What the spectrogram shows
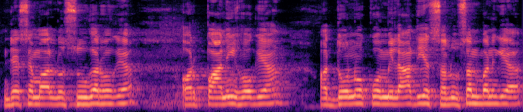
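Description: Middle-aged male chemistry teacher, high-pitched, asks and answers his own questions. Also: flat delivery, moderate pace, darkish tone. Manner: repeats questions and answers them himself; mixes English terms into Hindi. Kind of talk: classroom lecture.

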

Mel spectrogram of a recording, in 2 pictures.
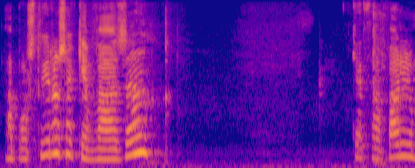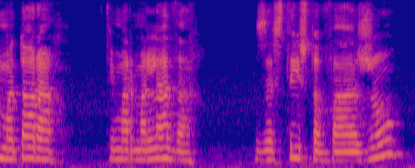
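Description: A woman with a Greek accent hosting a home cooking video, calmly explaining each step in her kitchen. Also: fairly low pitch, long pauses, a little hiss or hum. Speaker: cooking show host.

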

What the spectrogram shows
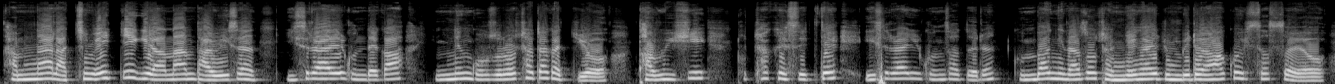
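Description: Woman narrator, children's Bible story: higher-pitched voice, scripted storytelling delivery. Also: normal speed, hardly any pauses.

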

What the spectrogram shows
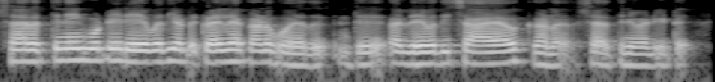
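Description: A woman recounting a serial episode scene by scene, in an even, unfussy storytelling manner. Her voice sits slightly low for a woman. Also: quick pace, creaky. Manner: plain, step-by-step narration.

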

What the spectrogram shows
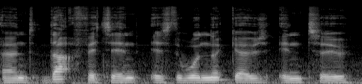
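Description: A man's voice: deep voice, takes it slowly, slight background noise. A man in his thirties casually narrating his engine rebuild as he works in a garage, thinking aloud. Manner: relaxed, plain-spoken, thinking aloud while working. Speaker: boat engine rebuild vlogger.

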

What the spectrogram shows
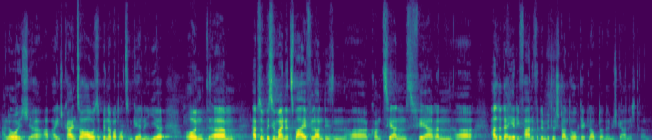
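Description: A man's voice: mid-range voice, steady tone, normal speed. A man in his forties introducing himself on a conference panel with a handheld mic, wry and hesitant. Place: conference stage in a large hall. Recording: long reverb of event hall.

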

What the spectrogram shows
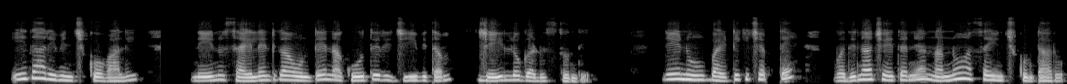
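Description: A woman's voice: medium pitch, creaky, warm tone, no echo. A woman voicing an anxious middle-aged mother, speaking in a frantic, pleading way. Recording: slightly dull lo-fi recording.

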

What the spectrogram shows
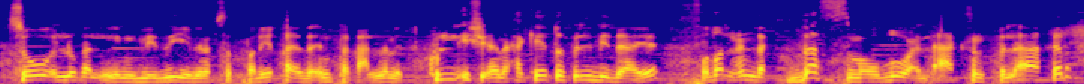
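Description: A man, an architect vlogger, explains casually and drops English terms into his talk with lively everyday examples. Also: on the high side, rapid-fire, hardly any pauses, faint music behind. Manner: mixes English terms into Arabic.

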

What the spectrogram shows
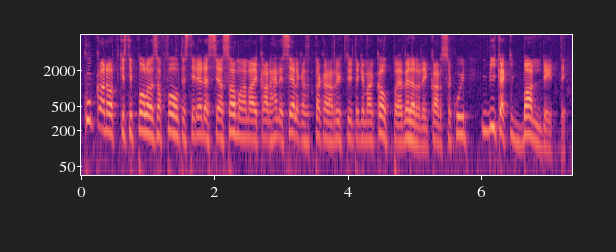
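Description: A man reading aloud and voicing a furious, frightened nobleman in a high, loud, ranting voice. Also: few pauses, lightly acted. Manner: shouting, ranting, pleading. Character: furious panicking male nobleman.

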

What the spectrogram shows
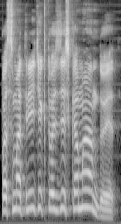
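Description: A man's voice: sits high, big pitch swings, measured pace, fairly bright tone, full character voice. A man reading aloud and voicing a brutish young bully who jeers and snarls. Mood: mocking. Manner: jeering, snarling, swaggering.

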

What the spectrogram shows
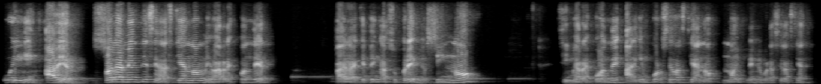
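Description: Male teacher on a video call, slow and animated, patient and questioning, roomy echo. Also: mid-range voice, slight background noise. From Peru. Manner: patient, questioning, repeats words to check answers. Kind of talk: online class explanation.

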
